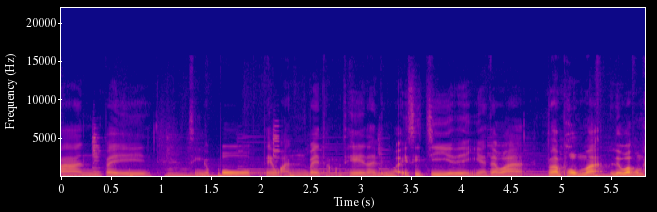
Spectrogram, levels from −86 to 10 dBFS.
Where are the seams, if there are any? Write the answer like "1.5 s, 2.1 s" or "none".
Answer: 4.7 s

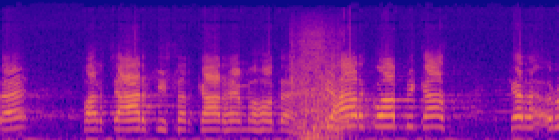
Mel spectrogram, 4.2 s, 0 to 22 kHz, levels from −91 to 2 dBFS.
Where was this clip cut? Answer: 2.4 s

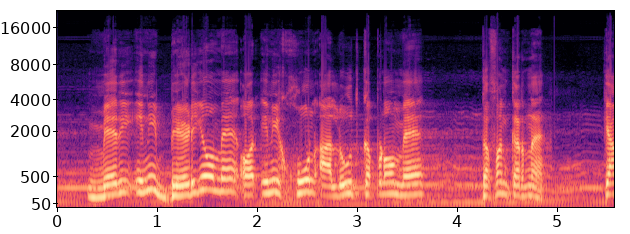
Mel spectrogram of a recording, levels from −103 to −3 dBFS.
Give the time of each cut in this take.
none

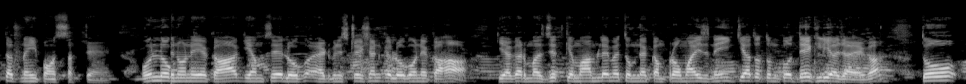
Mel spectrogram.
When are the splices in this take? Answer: 1.7 s

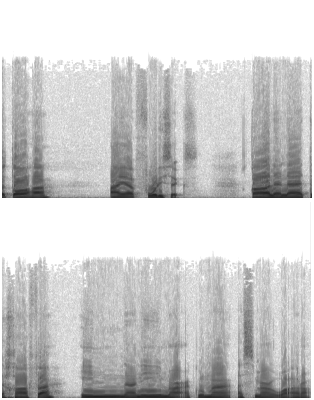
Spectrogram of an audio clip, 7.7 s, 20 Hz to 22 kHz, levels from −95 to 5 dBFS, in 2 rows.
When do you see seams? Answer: none

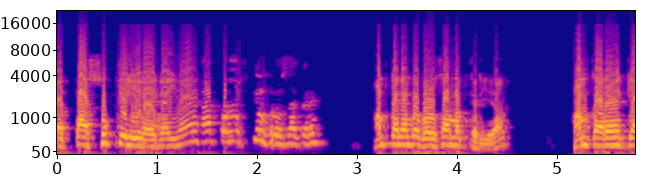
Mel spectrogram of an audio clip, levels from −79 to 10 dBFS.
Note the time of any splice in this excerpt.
1.3 s

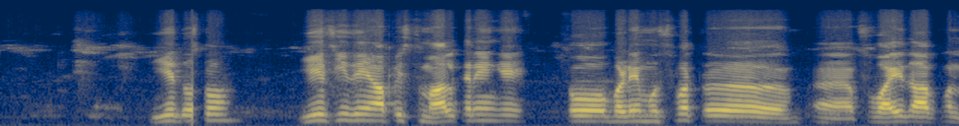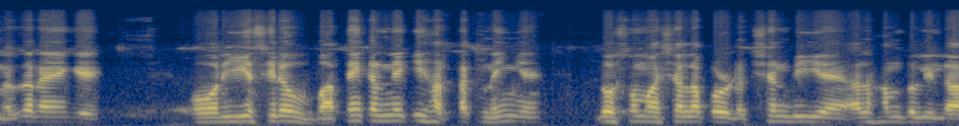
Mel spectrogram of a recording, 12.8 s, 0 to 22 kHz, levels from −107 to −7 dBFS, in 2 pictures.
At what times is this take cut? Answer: 1.3 s

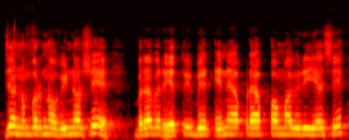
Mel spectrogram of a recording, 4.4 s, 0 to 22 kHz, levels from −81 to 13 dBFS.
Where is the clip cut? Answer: none

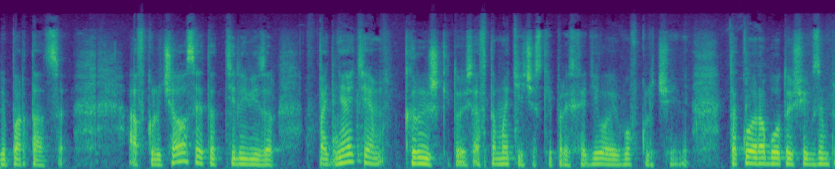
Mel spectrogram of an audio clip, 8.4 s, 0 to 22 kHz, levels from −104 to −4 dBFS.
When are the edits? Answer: 1.1 s

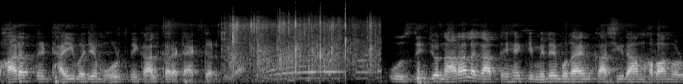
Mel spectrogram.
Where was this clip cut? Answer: 3.7 s

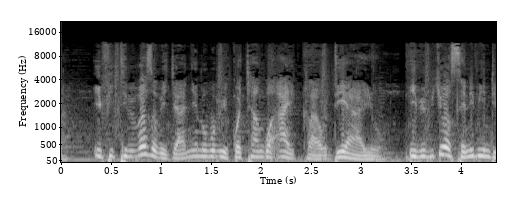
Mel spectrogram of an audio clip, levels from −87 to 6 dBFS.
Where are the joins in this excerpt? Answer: none

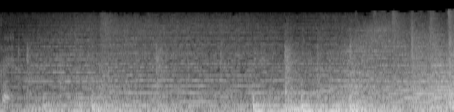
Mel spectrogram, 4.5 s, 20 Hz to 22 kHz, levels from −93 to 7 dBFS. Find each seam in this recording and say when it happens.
none

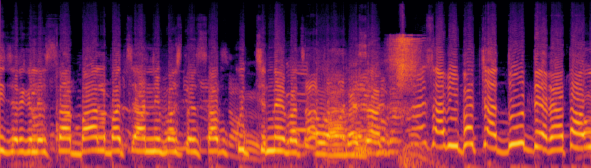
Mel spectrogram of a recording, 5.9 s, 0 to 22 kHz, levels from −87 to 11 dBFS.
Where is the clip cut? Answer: 4.1 s

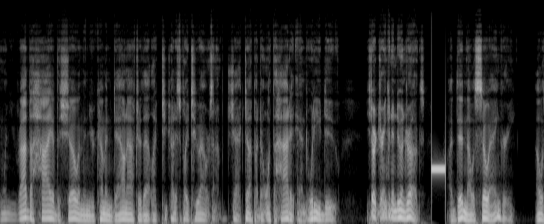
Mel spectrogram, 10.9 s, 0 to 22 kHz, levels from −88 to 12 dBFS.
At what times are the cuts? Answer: 8.9 s

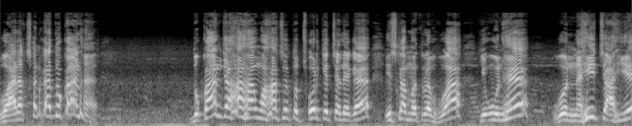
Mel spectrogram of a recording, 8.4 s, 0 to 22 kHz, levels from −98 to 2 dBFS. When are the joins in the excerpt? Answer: none

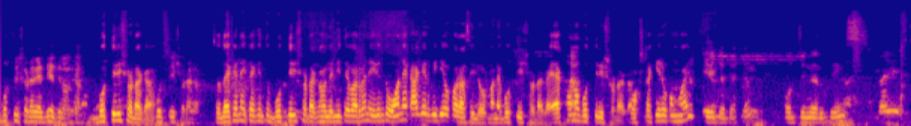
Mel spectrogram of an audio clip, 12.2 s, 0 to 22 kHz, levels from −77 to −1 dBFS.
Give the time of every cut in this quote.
8.5 s

